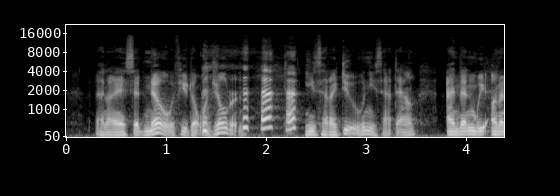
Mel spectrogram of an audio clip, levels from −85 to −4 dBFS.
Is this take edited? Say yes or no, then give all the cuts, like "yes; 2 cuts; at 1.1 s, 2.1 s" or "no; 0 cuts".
yes; 1 cut; at 2.4 s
